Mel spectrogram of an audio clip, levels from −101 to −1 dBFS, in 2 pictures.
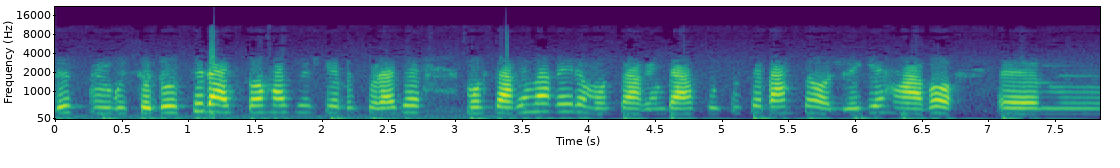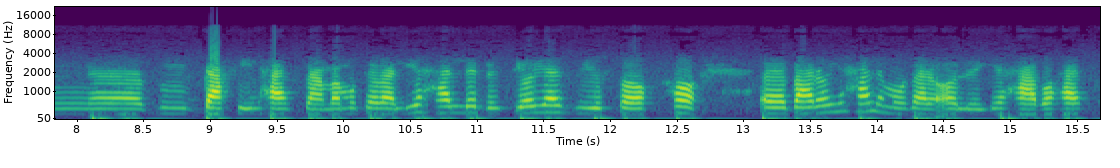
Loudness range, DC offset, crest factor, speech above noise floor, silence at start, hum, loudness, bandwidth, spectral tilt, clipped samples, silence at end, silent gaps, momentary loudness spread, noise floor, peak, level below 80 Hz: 3 LU; under 0.1%; 18 dB; 19 dB; 0 s; none; -17 LUFS; 9.4 kHz; -5 dB/octave; under 0.1%; 0.15 s; none; 14 LU; -36 dBFS; 0 dBFS; -46 dBFS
